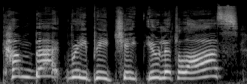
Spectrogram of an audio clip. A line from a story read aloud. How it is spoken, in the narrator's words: shouted Peter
